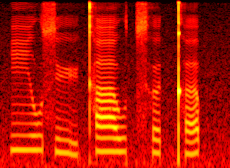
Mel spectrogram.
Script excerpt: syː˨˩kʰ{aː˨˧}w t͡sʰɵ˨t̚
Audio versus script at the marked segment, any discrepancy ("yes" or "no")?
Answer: yes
